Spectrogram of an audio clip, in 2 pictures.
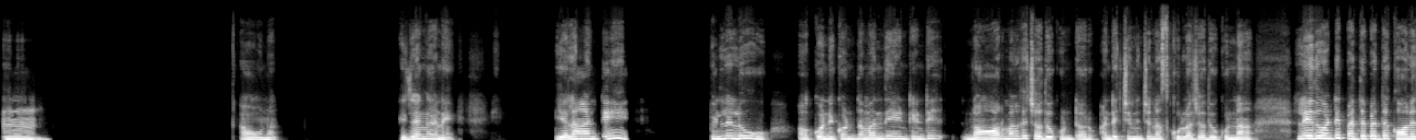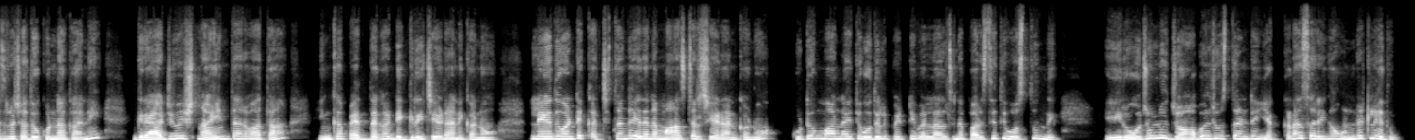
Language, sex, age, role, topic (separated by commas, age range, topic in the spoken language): Telugu, female, 20-24, guest, దూరంలో ఉన్న కుటుంబంతో ప్రేమను ఎలా నిలబెట్టుకుంటారు?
